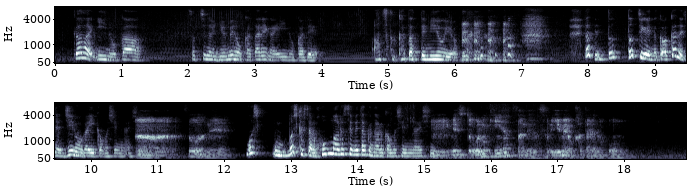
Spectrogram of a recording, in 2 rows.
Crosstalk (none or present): none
